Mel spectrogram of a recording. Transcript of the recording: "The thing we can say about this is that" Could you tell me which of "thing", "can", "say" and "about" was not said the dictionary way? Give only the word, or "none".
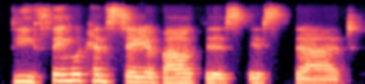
none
